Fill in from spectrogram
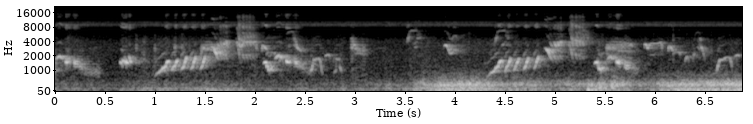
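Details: Forest white-rumped shama during bird trapping: rattling trills and whistled slurs over steady low rumbling noise that grows louder in the second half.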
